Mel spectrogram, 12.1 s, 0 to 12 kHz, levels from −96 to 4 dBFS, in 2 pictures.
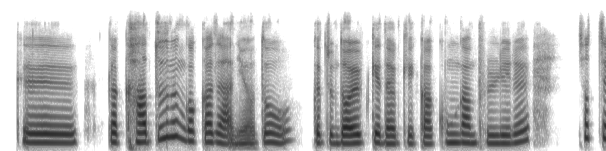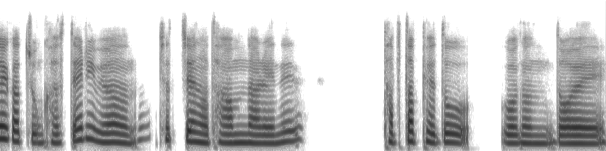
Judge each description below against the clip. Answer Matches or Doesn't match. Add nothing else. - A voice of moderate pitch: Doesn't match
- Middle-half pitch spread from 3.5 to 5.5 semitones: Doesn't match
